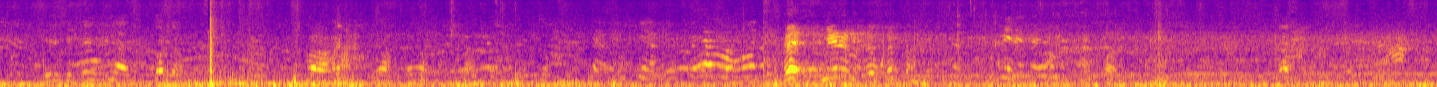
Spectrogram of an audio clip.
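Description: Distant voices of men calling out to each other during a pickup soccer game, with a louder shout about six seconds in, over a low rumble of wind on the microphone. A single sharp knock comes about a second and a half in.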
